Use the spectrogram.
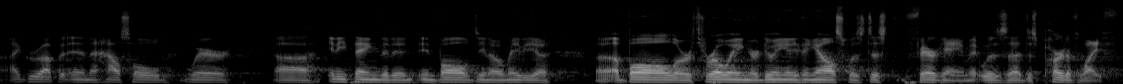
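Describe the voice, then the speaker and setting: A man's fairly low, flat, monotone voice at a moderate pace, with audible room echo. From Indiana, near Kokomo. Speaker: college president. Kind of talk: ceremony speech. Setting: stage with audience. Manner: hesitant, many fillers.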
